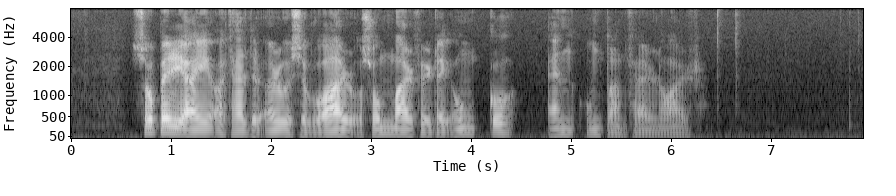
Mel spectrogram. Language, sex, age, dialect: Faroese, male, 36-60, Norðurstreymoy/Eysturoy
